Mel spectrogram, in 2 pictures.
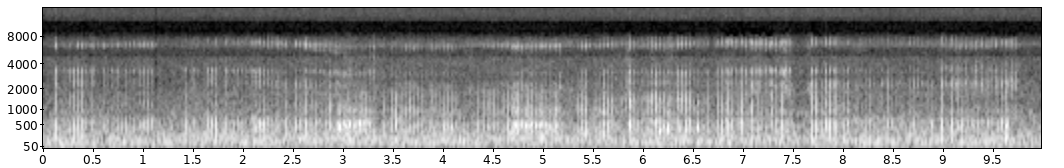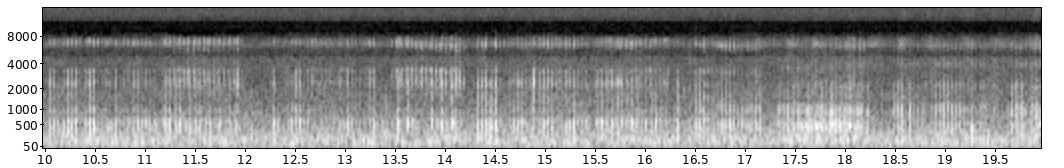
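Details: Purring kitten enjoying a chin scratch; continuous low rumble that rises and falls in gentle waves roughly every couple of seconds, with faint scratching texture and no other animals or voices.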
